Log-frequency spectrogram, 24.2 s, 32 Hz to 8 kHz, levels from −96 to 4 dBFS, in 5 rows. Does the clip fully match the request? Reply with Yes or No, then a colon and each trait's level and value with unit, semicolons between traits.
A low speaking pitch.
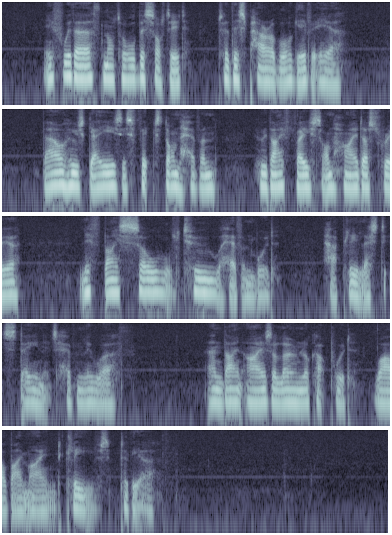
Yes: low, 115 Hz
